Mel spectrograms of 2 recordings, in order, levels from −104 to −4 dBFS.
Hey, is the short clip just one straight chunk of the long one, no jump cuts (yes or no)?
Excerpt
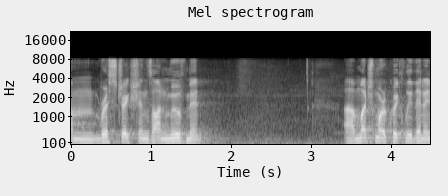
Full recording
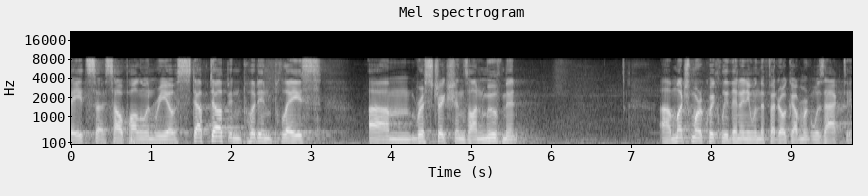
yes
